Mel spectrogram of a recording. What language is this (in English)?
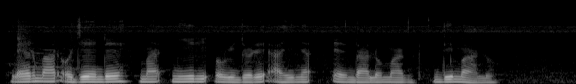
Luo (Kenya and Tanzania)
